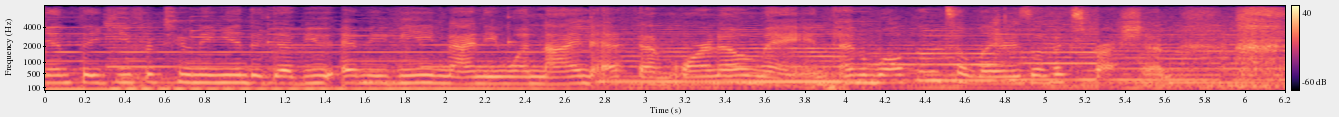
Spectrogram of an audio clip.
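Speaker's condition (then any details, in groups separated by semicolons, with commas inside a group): No condition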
